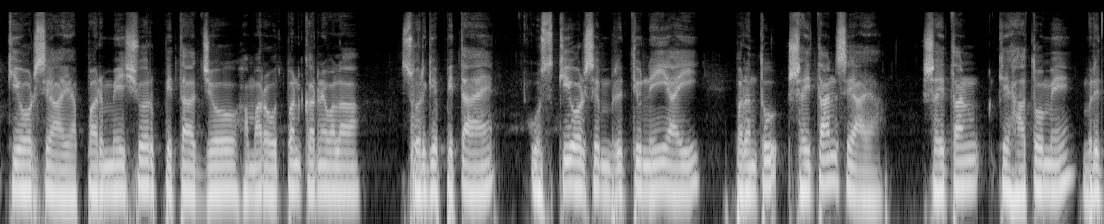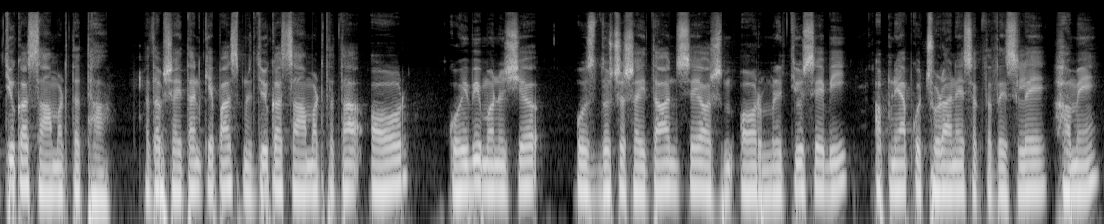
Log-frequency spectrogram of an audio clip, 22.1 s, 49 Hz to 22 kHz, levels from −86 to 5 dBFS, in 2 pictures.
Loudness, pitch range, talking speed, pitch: -13 LUFS, 115-130 Hz, 170 wpm, 125 Hz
